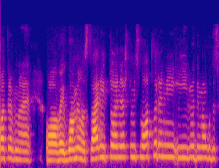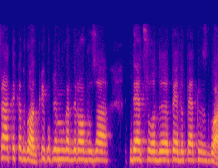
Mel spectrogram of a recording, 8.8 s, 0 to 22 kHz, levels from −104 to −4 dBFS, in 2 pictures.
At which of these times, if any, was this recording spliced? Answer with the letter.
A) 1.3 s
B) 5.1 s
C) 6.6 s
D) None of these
D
